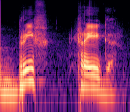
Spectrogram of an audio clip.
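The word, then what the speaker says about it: Briefträger: if you pronounce it it is kauf man you hear the emphasis twice cough man so it is known as a is two-syllable word or brief traeger brief traeger twice that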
